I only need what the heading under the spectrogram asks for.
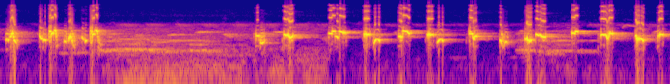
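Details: Sooty-headed bulbul in a masteran tutoring recording of the ropelan goklikan style: bursts of chattering, clicky notes with bright whistled tones, briefly interrupted by a quieter pause of soft lower sounds before the rapid phrases resume.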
